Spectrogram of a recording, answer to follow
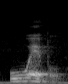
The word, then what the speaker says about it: huevo: The right pronunciation for this word must be huevo. Huevo. That, but a lot of people, because they speak so fast, because or whatever, they say huevo instead of huevo.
